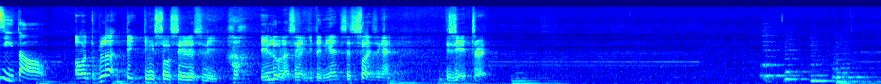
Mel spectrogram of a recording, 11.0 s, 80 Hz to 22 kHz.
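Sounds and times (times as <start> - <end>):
faint room hum: 0.0 - 11.0
faint steady high tone: 4.8 - 11.0.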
